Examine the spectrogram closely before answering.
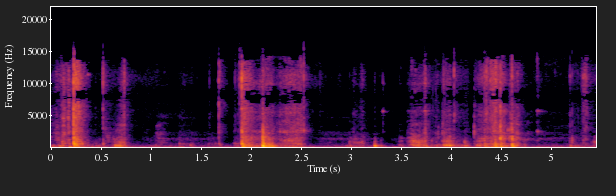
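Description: Knife slicing through the packing tape on a cardboard shipping box, with a series of sharp scrapes and rips, loudest about two seconds in, followed by the cardboard flaps rustling as the box is worked open.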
